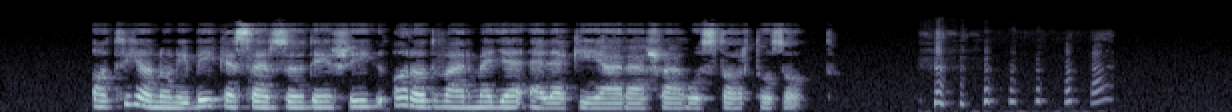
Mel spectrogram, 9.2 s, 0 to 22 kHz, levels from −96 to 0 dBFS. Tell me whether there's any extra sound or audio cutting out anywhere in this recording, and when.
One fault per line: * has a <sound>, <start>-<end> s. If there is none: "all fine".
* has a laugh, 6.9-8.4 s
